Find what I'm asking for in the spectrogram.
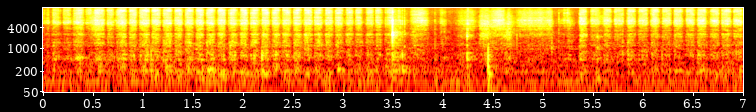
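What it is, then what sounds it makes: Paper sheet being hatched with a pencil. A colored pencil tip hatches continuously across a flat sheet of white drawing paper resting on a wooden table. It makes a bright, dry scratching in dozens of quick, rhythmic back-and-forth strokes, with a brief irregular break near the middle before the steady rhythm resumes.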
